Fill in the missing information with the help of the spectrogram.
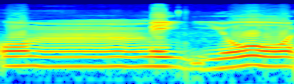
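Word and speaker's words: أميون: Kemudian berlafal ummiyuna, tahan suara ya karena ia mim berharakat tasydid dan kita hukumi dengan bacaan gunnah.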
